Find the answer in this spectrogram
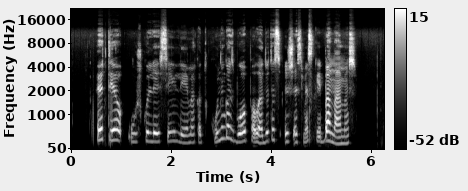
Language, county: Lithuanian, Panevėžys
